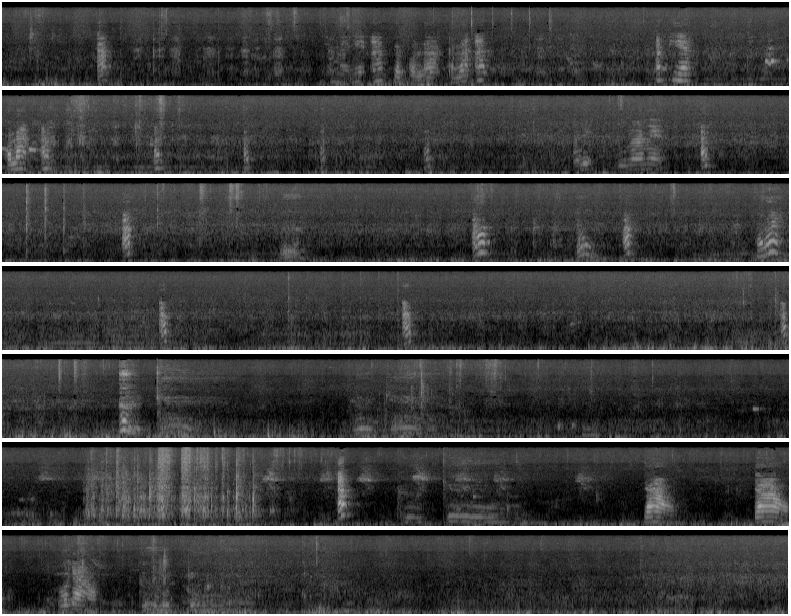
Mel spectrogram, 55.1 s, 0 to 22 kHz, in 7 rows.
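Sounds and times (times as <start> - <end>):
puppy yipping: 7.6 - 8.4.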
